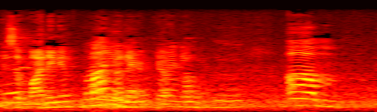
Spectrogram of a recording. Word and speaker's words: Meiningen: I don't have a hard time pronouncing those names. Where? Meiningen? Is it Meiningen? Meiningen.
